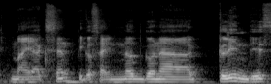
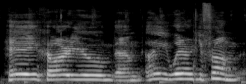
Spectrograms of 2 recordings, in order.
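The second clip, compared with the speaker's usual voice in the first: much higher, louder friendly questions; curious stranger; 9 semitones higher, 4 dB louder than usual. Retold or imitated. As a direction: imitate a stranger quizzing him. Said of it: "always like".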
